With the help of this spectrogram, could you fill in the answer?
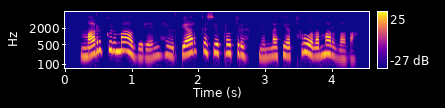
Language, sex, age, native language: Icelandic, female, 40-49, Icelandic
